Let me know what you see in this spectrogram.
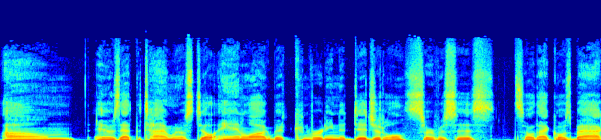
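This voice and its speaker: A man with an Upper Midwest accent, fairly low pitch and a dark, mellow tone, with fairly even intonation, very even loudness and hardly any pauses, on a very clean recording with a silent background. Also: moderate pace. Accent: Upper Midwest American. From southern Minnesota (New Prague). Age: 50s. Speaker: business owner. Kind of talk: interview. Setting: studio.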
